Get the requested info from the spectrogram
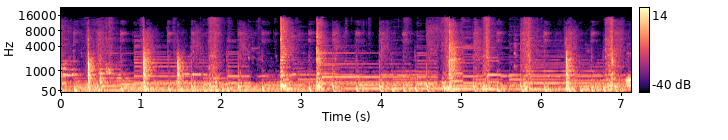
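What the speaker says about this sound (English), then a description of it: "So I'm going to be slicing vegetable." Knife chops vegetables for plantain porridge in a rapid, irregular series of sharp close taps against a board, heard over background music with no talk.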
